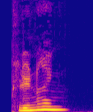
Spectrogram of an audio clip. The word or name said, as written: PLYNDRINGERNE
